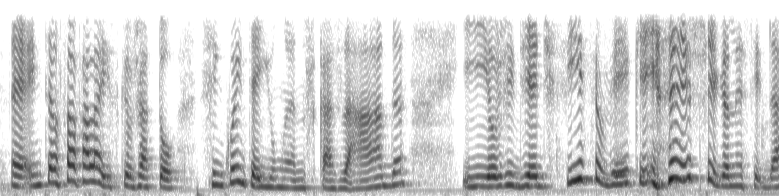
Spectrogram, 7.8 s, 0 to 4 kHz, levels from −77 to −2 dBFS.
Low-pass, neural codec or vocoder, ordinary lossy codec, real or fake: 3.6 kHz; none; none; real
